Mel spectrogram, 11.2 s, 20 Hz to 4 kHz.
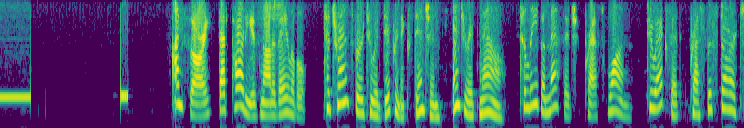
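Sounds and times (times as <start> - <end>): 
telephone line tone during a call transfer to voicemail: 0.0 - 0.5
speech: 2.8 - 11.1.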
